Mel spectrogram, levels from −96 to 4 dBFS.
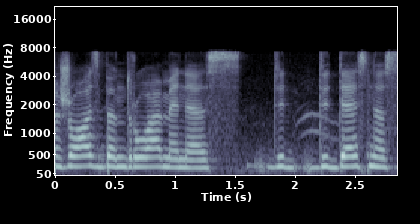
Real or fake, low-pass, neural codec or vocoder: real; 7.2 kHz; none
